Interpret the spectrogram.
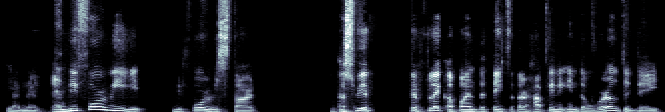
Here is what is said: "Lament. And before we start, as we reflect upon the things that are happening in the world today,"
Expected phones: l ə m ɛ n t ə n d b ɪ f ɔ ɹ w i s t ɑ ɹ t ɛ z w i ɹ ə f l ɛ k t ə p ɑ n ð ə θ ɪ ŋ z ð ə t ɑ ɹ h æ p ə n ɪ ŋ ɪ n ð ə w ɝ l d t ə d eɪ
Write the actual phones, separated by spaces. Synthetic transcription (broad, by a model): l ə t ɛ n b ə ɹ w b ɪ f ɔ ɹ w i s t ɑ ɹ t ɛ s w i ɹ ə f l ɛ k t ə p ɑ n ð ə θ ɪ ŋ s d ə t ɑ ɹ h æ p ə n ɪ ŋ ɪ n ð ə w ɝ l d t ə d eɪ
